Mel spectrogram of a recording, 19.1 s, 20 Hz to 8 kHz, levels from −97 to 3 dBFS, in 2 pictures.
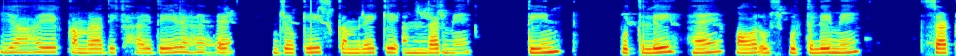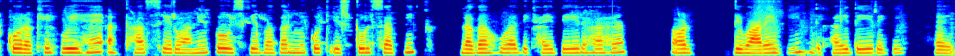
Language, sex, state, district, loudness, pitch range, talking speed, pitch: Hindi, female, Chhattisgarh, Balrampur, -21 LUFS, 210-235 Hz, 155 wpm, 220 Hz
